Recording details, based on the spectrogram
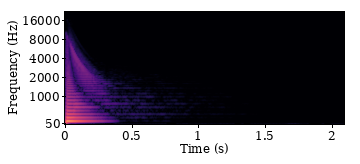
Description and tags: MOOG BASS SPACE ECHO B
moog minitaur bass roland space echo
roland, minitaur, echo, bass, space, moog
